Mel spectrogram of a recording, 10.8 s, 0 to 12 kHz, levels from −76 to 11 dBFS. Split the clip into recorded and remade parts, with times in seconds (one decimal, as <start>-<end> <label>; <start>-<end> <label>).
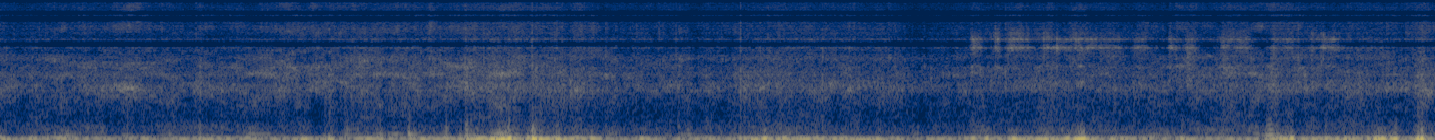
0.0-10.8 remade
